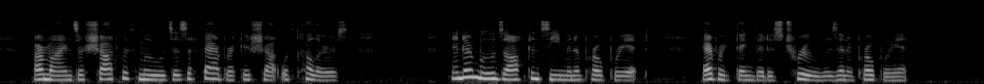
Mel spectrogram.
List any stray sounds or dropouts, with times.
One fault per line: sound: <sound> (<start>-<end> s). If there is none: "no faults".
no faults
